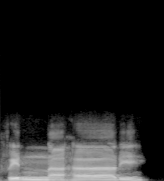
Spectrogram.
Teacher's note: Nun tasdid, ya, dibaca runah atau mendengung, ditahan 2 harokat.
